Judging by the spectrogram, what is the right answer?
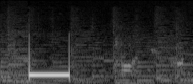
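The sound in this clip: A single short, steady telephone line beep sounds as a listener's call is being connected, followed by faint talk.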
